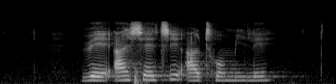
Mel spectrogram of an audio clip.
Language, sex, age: Northern Sotho, female, 18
